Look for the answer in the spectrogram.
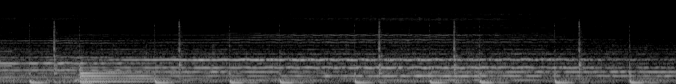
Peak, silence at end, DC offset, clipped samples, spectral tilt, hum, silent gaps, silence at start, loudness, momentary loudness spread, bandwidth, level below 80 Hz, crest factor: -16 dBFS; 0 s; under 0.1%; under 0.1%; -7 dB/octave; none; none; 0 s; -30 LUFS; 5 LU; 11.5 kHz; -42 dBFS; 14 dB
